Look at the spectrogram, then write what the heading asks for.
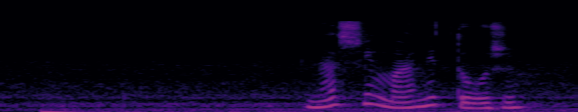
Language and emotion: Russian, neutral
